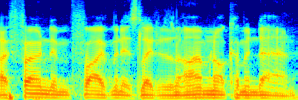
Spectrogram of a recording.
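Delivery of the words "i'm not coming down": ordinary talk, nothing marked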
